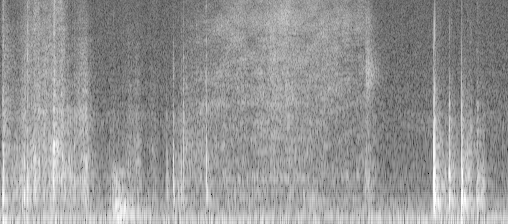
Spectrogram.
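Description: A large brown cardboard box, first held up by its edge and then lying on a wooden table, is tapped and rubbed on its sides and top with fingertips. Soft, dull taps mix with dry, scratchy rubbing and a longer bright swish across the surface. A quick cluster of sharper taps closes the clip.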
